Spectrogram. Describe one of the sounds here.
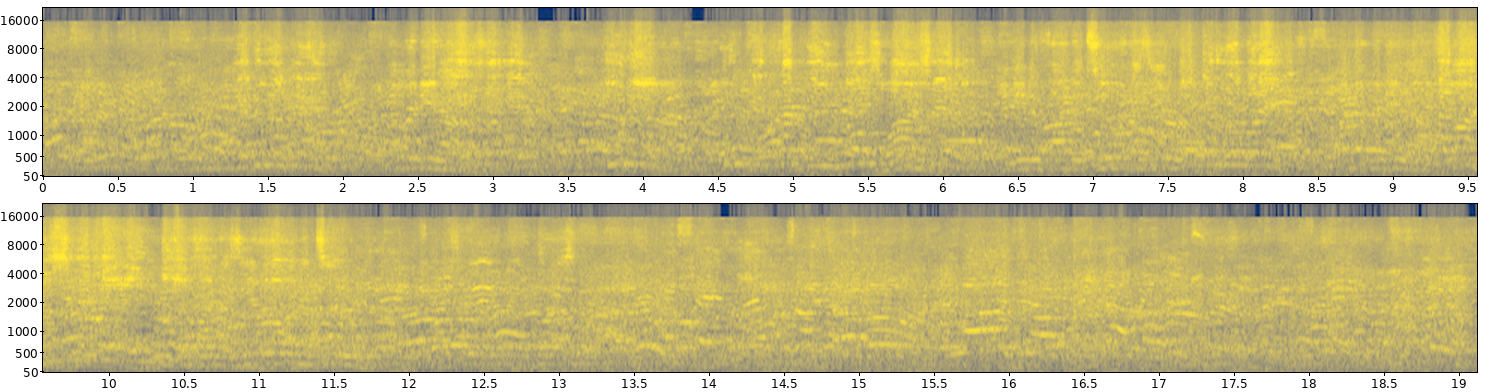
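A crowd of people chatters and moves about.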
